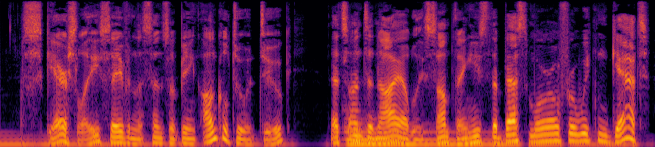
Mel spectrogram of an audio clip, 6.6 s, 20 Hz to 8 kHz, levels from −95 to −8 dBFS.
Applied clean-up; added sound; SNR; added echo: neural mask model RNNoise.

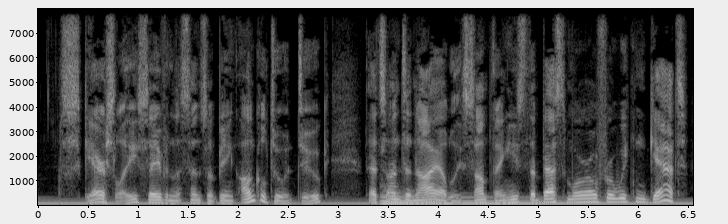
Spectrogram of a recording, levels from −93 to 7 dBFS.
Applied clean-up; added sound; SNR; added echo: none; Bass guitar; 6 dB; none.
